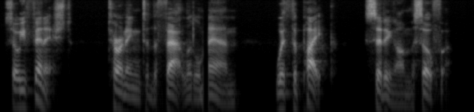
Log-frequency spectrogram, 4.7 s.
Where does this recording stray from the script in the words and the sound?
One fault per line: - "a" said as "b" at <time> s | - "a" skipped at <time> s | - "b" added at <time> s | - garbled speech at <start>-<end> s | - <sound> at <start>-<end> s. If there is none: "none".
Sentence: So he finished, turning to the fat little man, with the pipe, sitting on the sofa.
- dropout at 2.0-2.1 s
